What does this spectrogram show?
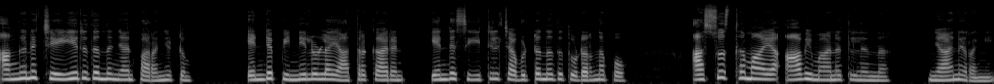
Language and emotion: Malayalam, sad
